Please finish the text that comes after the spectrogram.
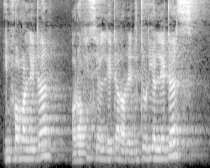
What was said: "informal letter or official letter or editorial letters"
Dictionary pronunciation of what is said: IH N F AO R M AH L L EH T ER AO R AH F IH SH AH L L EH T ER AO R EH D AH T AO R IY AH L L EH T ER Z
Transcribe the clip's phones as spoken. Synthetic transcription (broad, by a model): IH N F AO R M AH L L EH T ER AO R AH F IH S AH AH L EH T ER AO R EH D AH T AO R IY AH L L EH T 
